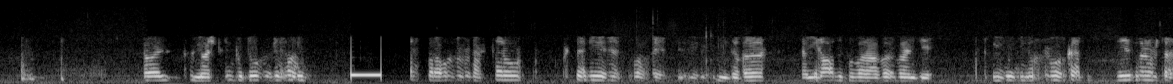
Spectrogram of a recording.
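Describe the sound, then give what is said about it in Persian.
During a radio phone-in, a short, loud electronic phone tone sounds as a caller's line is cut off. Voices talk steadily before and after it. “د دوی اړیکه پرې شوې او بل اوریدونکو لرو”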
